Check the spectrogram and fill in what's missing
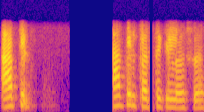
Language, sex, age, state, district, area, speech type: Tamil, female, 30-45, Tamil Nadu, Viluppuram, rural, conversation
